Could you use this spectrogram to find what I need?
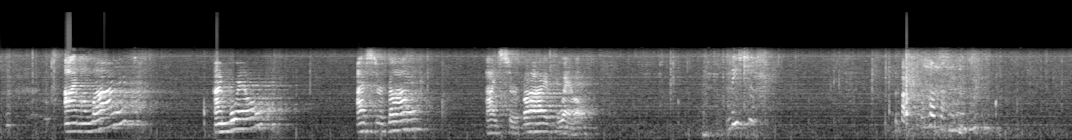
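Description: An elderly woman speaks animatedly into a microphone, heard through a loudspeaker in an echoing hall.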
